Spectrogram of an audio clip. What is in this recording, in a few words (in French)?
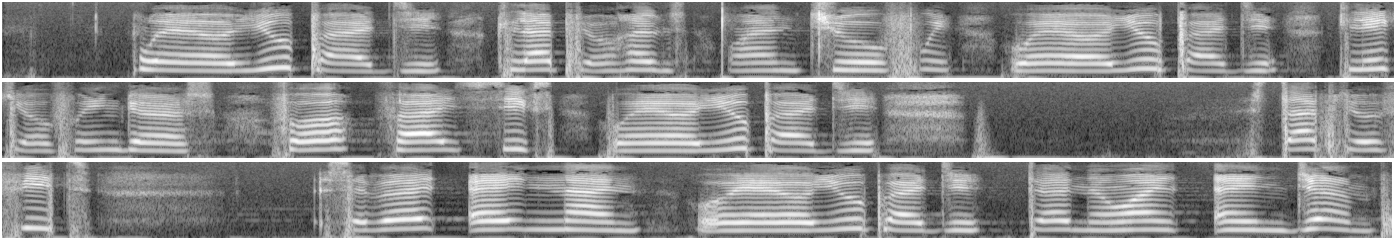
anglais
